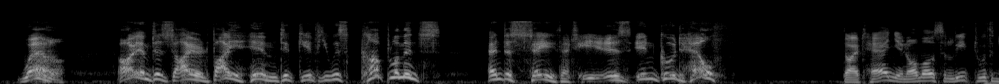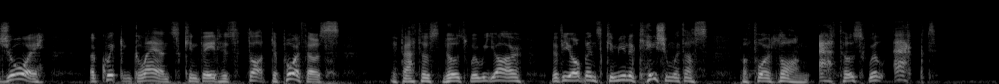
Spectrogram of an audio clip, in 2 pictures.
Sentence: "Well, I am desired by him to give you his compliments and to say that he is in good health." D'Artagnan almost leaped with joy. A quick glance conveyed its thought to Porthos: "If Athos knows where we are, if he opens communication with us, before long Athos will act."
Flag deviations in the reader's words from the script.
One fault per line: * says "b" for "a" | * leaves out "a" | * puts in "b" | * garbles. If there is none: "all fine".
* says "his" for "its"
